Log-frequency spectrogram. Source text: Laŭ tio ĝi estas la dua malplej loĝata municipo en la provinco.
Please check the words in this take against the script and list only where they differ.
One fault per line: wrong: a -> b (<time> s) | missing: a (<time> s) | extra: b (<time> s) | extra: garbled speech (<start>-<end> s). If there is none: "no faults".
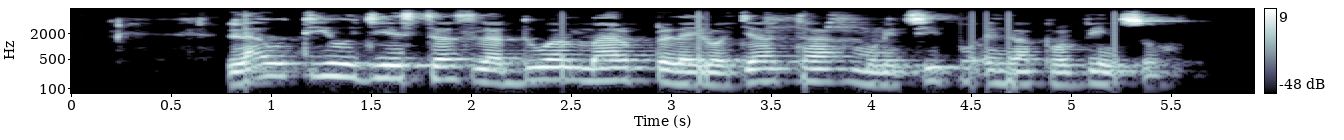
no faults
